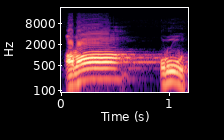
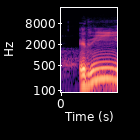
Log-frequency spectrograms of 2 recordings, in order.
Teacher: Nah, ini ra tebal karena kita tahu kalau huruf ra itu berbaris. Kalau barisnya fathah dan dhammah maka dibaca tebal. Kalau kasrah tipis. Ra ru tebal.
